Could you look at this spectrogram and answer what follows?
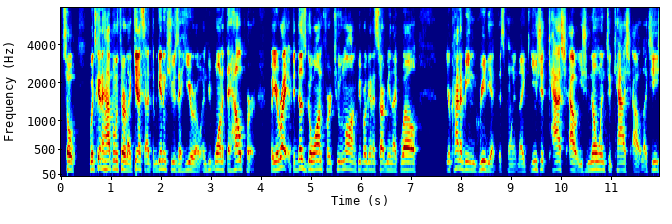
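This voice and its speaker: A young man from Syria co-hosting a casual podcast chat, talking in quick bursts with lots of stammered restarts. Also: mid-range voice, fairly even intonation, a bit bright. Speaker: podcast co-host.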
